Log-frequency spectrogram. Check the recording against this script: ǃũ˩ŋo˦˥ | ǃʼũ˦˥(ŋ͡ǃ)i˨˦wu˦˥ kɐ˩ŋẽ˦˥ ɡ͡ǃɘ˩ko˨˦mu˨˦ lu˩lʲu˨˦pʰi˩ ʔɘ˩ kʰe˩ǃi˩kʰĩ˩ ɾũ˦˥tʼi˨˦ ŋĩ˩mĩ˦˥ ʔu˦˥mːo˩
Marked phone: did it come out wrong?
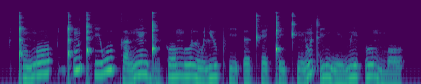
yes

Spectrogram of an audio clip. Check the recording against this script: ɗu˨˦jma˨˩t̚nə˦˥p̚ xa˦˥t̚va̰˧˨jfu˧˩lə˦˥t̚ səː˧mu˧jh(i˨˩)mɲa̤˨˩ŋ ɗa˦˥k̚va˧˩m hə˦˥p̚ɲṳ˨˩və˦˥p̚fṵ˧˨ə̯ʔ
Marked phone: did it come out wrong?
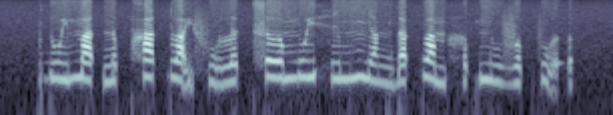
yes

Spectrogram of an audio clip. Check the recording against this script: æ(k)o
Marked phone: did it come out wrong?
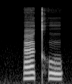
yes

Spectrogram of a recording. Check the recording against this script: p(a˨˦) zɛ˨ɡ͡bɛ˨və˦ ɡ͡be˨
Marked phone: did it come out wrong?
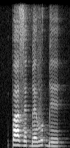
yes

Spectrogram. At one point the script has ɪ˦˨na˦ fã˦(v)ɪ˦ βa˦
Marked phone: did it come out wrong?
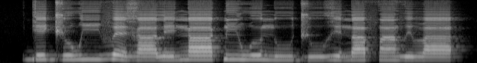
no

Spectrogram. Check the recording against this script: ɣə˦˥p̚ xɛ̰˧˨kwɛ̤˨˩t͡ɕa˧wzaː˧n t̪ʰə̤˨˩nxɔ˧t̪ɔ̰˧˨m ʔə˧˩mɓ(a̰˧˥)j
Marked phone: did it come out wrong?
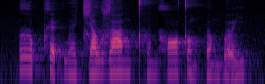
yes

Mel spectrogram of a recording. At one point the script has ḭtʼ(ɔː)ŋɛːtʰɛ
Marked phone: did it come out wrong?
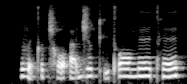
no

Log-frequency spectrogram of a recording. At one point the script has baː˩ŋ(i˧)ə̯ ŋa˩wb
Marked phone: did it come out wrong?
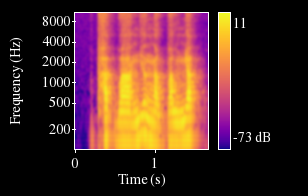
yes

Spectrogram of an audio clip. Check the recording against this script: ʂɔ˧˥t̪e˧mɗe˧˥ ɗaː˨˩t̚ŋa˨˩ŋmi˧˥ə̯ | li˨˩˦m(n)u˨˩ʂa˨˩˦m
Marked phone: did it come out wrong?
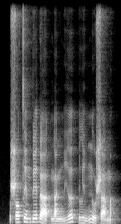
no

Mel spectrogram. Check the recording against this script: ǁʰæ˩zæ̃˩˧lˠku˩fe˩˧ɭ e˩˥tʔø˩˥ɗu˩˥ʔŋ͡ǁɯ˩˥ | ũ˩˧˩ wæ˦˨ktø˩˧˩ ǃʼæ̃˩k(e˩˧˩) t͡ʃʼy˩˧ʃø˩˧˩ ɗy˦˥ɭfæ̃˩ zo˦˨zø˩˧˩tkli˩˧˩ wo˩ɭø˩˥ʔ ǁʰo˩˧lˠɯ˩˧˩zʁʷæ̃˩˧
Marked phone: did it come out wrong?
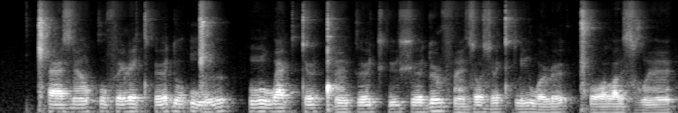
yes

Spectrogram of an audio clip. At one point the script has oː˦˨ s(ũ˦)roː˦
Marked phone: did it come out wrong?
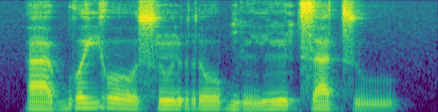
no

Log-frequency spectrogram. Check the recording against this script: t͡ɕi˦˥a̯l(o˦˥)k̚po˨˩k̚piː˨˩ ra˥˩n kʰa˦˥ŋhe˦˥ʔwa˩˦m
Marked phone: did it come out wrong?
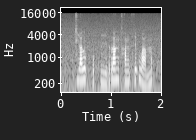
yes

